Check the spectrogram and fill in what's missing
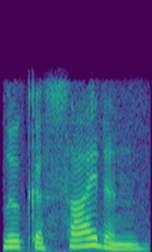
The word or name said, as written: leucocidin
